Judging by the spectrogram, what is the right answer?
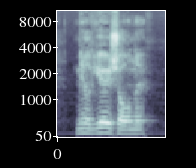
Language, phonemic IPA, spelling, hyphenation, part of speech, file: Dutch, /mɪlˈjøːˌzɔː.nə/, milieuzone, mi‧li‧eu‧zo‧ne, noun, Nl-milieuzone.ogg
- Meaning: low-emission zone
